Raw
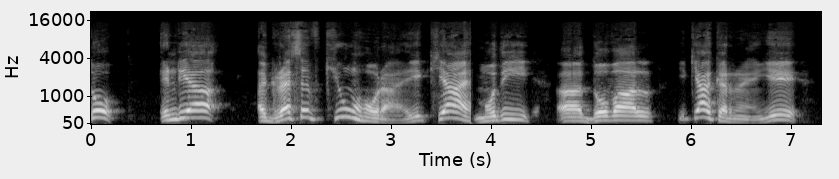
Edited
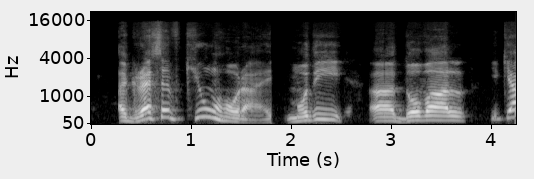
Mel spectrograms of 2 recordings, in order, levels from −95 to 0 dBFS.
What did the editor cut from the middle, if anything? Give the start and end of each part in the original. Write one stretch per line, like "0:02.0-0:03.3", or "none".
0:03.4-0:03.9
